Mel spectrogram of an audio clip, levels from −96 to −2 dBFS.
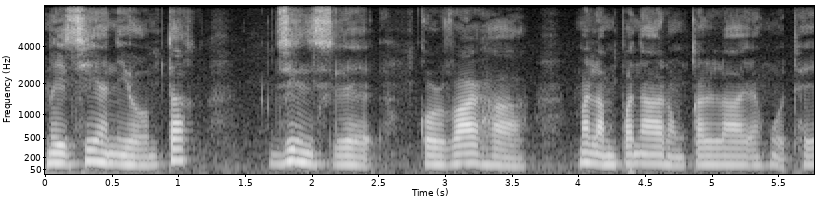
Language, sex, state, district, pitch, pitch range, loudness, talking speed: Mizo, male, Mizoram, Aizawl, 115 Hz, 105-125 Hz, -19 LUFS, 210 wpm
